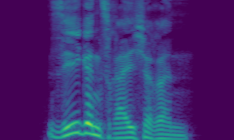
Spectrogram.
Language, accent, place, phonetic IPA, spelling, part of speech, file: German, Germany, Berlin, [ˈzeːɡn̩sˌʁaɪ̯çəʁən], segensreicheren, adjective, De-segensreicheren.ogg
- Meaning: inflection of segensreich: 1. strong genitive masculine/neuter singular comparative degree 2. weak/mixed genitive/dative all-gender singular comparative degree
